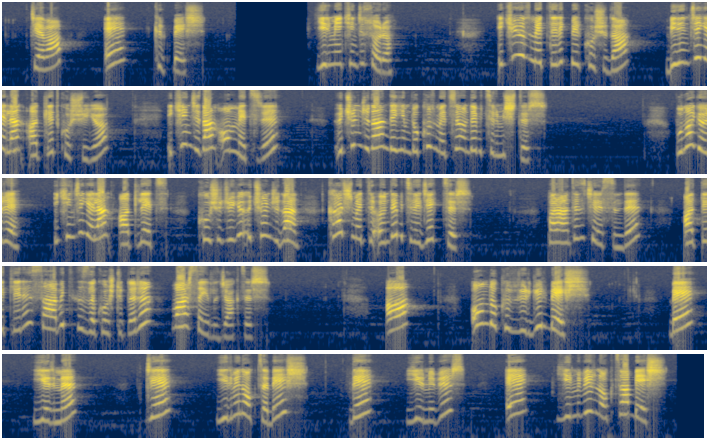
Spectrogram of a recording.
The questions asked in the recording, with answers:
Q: Buna göre ikinci gelen atlet koşucuyu üçüncüden kaç metre önde bitirecektir?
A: Cevap B 20.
